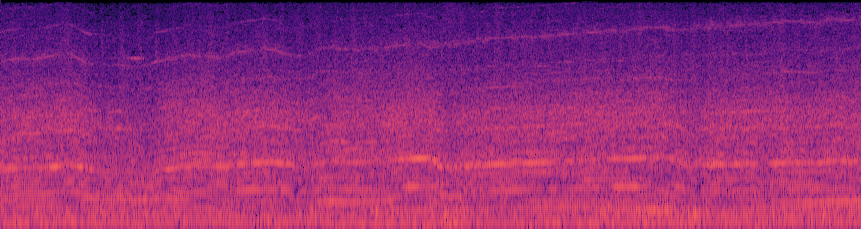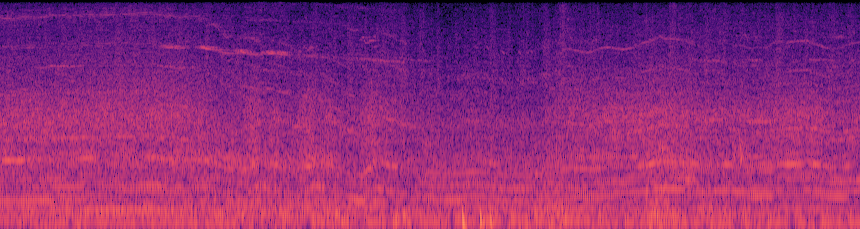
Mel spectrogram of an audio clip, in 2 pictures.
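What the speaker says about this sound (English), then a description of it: "but a lot of the GT cars sound well good" GT race car engines rev steadily and climb through the gears in Project Motor Racing, giving a continuous harmonic drone with rising and falling pitch and a brief tire squeal near the end, heard alone without talk.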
